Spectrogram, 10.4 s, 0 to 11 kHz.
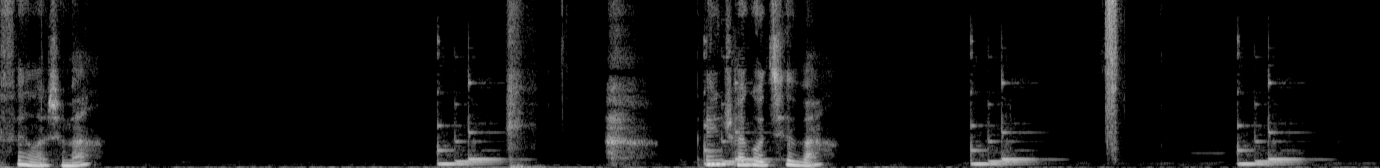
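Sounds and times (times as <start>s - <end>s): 
speech: 0.1s - 0.8s, 5.5s - 6.3s
phone notification chime, bright two-tone electronic jingle: 3.3s - 4.0s, 5.3s - 5.9s, 7.3s - 8.0s, 9.3s - 10.1s
sharp short click: 8.3s - 8.5s.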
